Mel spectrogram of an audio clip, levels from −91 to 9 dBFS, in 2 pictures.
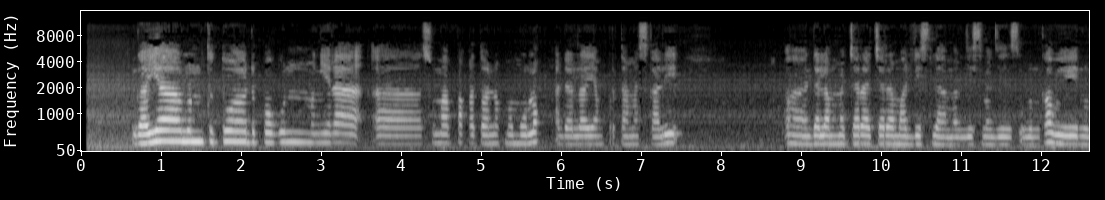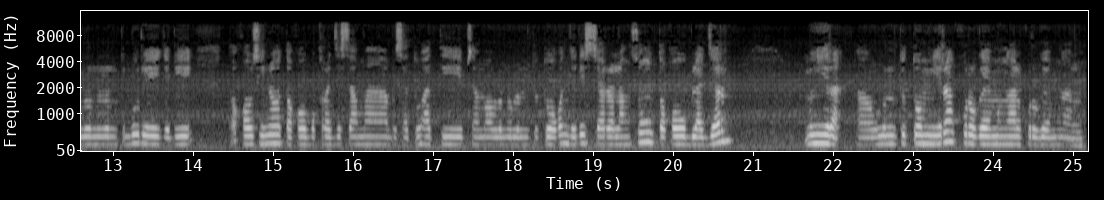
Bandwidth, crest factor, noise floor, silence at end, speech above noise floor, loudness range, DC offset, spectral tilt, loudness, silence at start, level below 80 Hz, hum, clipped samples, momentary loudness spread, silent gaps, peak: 11.5 kHz; 22 dB; -52 dBFS; 0.05 s; 31 dB; 9 LU; under 0.1%; -4.5 dB/octave; -21 LUFS; 0.1 s; -64 dBFS; none; under 0.1%; 13 LU; none; 0 dBFS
